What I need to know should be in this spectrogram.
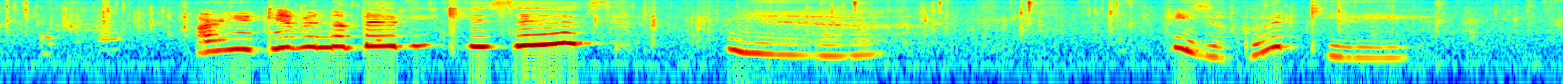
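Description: Puppies whine and squeal close by.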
